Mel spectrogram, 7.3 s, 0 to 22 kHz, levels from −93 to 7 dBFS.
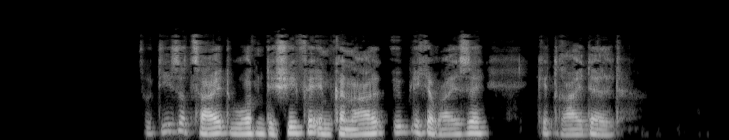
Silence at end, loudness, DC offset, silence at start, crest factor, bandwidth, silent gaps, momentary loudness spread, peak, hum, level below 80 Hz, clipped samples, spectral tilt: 1.05 s; -23 LUFS; under 0.1%; 1.45 s; 20 dB; 9.2 kHz; 5.27-5.36 s; 15 LU; -6 dBFS; none; -62 dBFS; under 0.1%; -5 dB/octave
